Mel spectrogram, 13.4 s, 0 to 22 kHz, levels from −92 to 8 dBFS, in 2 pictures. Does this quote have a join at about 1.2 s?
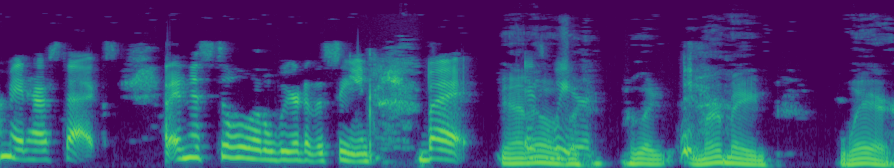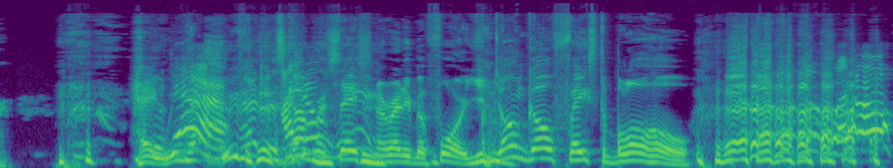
yes; 1 cut; at 1.2 s

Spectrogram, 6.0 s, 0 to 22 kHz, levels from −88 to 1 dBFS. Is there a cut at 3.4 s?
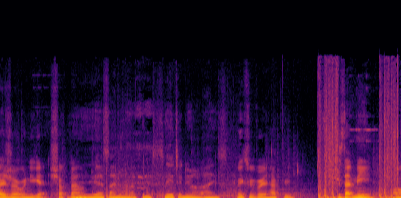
yes; 1 cut; at 3.4 s

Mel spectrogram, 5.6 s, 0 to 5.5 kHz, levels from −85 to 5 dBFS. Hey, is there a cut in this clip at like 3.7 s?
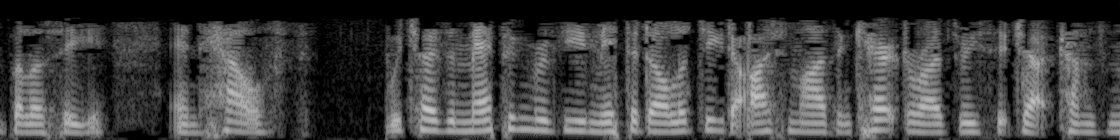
no; 1 cut; at 1.9 s

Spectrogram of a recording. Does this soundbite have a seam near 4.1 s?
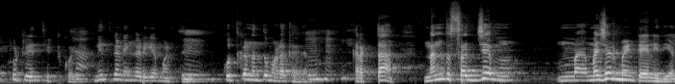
no; 0 cuts

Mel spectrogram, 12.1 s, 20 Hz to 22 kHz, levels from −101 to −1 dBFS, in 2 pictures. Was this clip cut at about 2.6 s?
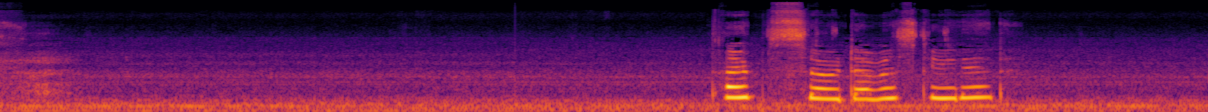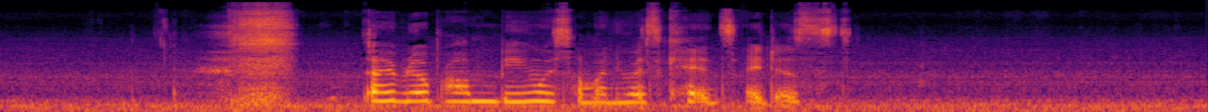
yes; 1 cut; at 2.6 s

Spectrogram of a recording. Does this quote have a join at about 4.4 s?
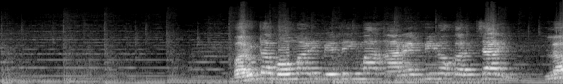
no; 1 cut; at 0.9 s

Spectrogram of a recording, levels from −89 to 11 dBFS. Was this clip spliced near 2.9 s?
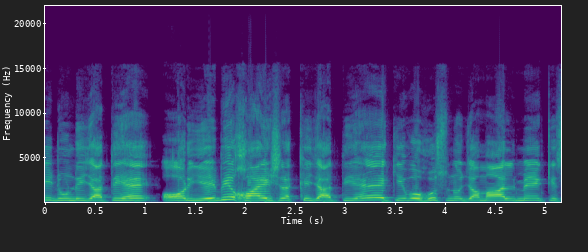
no; 1 cut; at 1.1 s

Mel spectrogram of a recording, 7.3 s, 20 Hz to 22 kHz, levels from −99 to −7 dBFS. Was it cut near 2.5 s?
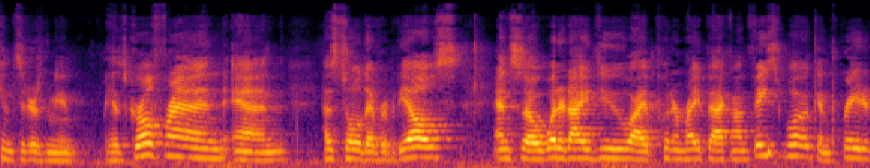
no; 1 cut; at 3.9 s

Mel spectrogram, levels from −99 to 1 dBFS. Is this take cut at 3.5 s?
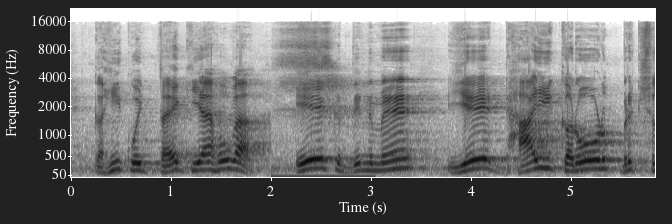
no; 1 cut; at 2.0 s

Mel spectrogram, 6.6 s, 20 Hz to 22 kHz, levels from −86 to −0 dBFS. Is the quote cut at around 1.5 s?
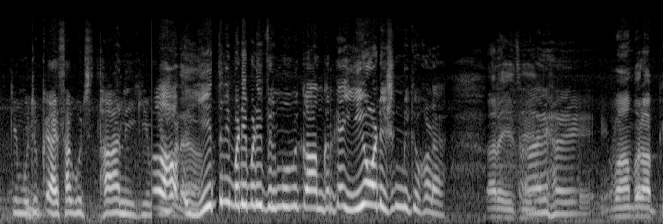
yes; 2 cuts; at 1.5 s, 4.9 s

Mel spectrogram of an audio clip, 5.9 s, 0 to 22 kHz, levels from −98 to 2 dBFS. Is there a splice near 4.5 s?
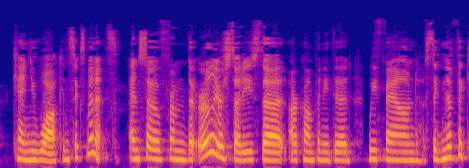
yes; 2 cuts; at 1.4 s, 4.5 s

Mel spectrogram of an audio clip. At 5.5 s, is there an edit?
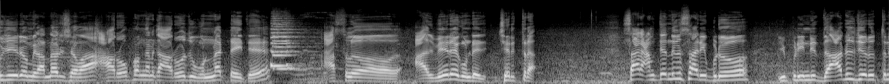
no; 0 cuts

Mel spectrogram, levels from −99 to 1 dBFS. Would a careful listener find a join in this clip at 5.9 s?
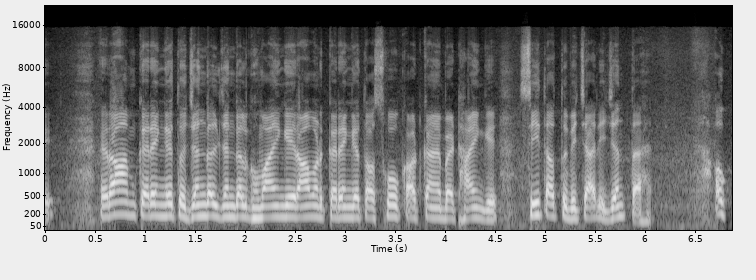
no; 0 cuts

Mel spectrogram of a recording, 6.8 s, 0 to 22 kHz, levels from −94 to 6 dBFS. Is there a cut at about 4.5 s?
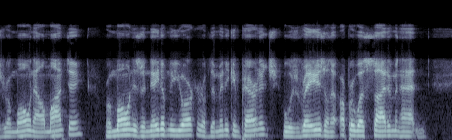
yes; 1 cut; at 4.5 s

